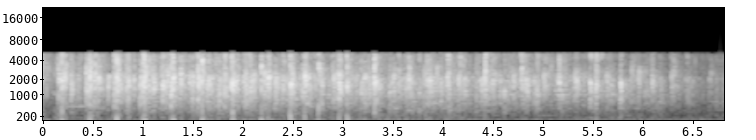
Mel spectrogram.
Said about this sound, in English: Amen. Give them a clap.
